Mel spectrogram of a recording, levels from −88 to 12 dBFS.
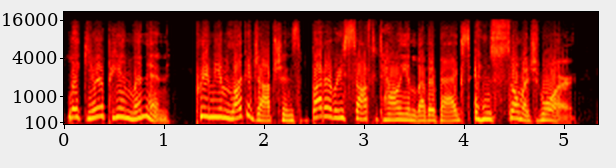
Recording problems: distortion; slight; 10% of the sound clipped

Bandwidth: 15.5 kHz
